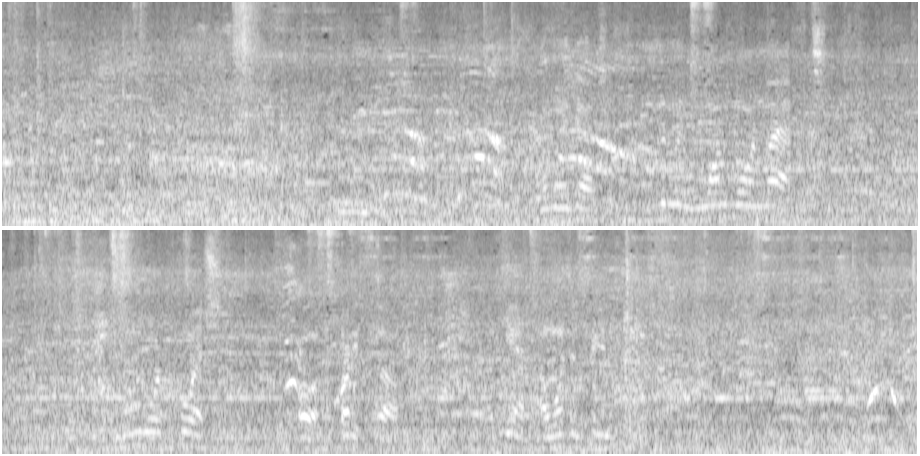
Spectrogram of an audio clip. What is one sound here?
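Arcade machines play bright electronic jingles and chirps in a noisy hall.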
